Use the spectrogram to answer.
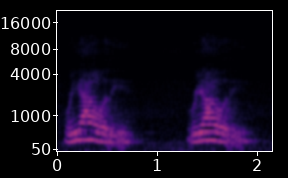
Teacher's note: reality has a stress on the second syllable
